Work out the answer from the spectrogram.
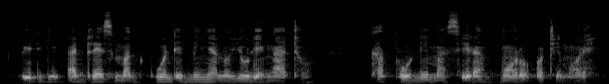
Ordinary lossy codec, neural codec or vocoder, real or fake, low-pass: none; vocoder, 44.1 kHz, 128 mel bands, Pupu-Vocoder; fake; none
